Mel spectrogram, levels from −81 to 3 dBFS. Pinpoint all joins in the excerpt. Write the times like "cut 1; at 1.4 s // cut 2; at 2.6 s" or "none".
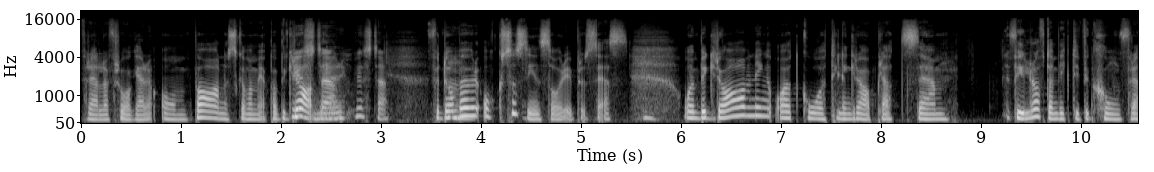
cut 1; at 3.5 s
